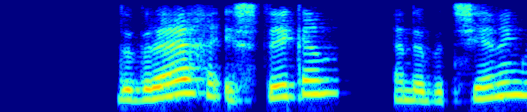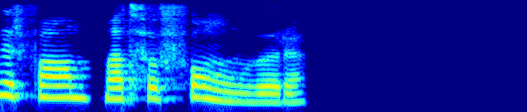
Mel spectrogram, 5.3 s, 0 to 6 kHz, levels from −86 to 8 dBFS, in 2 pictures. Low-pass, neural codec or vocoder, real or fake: 5.4 kHz; none; real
